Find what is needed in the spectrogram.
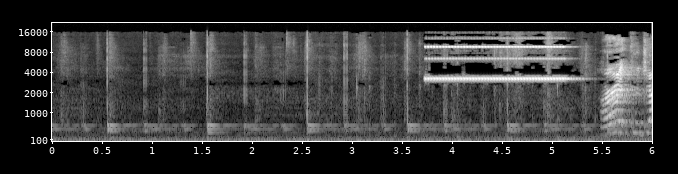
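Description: Background music with a steady beat; about four seconds in, a digital gym interval timer sounds one long high-pitched beep lasting about a second and a half, marking the end of the work interval. A woman's voice starts just after the beep.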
